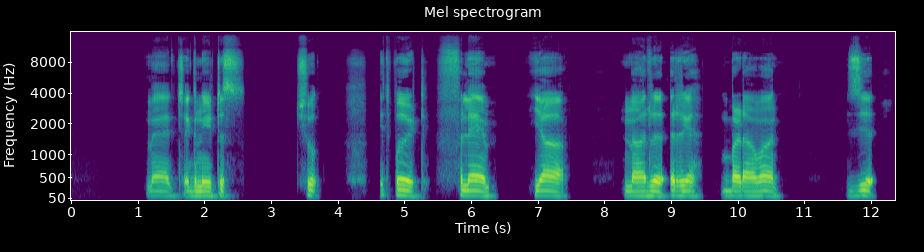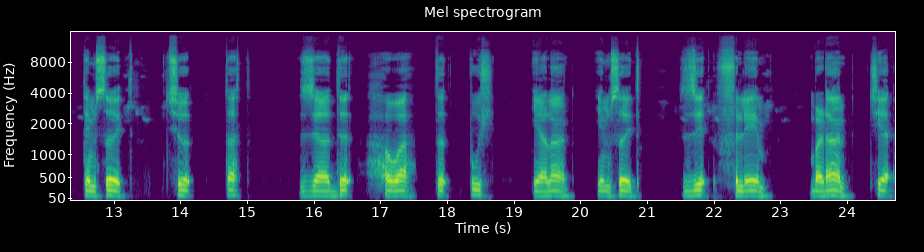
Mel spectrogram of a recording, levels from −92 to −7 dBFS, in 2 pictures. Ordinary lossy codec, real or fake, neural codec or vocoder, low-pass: none; real; none; 14.4 kHz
